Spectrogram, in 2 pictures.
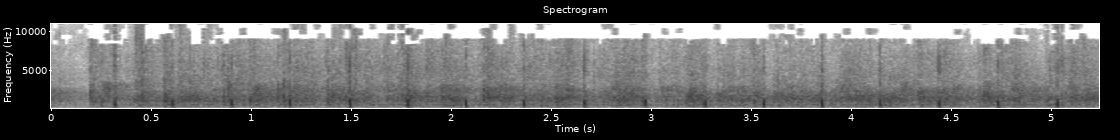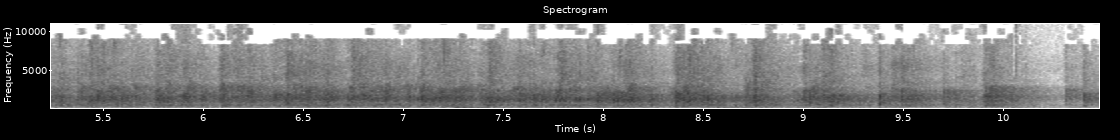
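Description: A crowd applauds warmly and steadily for about ten seconds, dense overlapping claps with a few sharper individual hand claps standing out early on, fairly loud throughout.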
